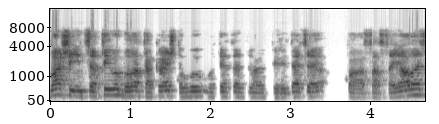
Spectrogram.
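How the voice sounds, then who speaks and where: A man with a non-native accent talks at a fairly slow pace with fairly even intonation, the sound dry and close with no echo. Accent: non-native Russian. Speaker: talk show host. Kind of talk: live talk show interview. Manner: halting, many fillers.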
